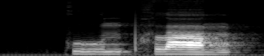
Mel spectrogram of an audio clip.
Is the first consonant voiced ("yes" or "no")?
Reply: no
